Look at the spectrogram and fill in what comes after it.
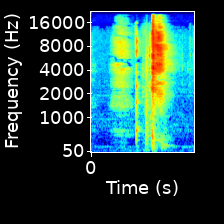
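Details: Young woman's indrawn breath and short catches, then one forceful hissing sneeze, set off by a self-administered COVID-19 nasal swab test; she reports pain from the swab.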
